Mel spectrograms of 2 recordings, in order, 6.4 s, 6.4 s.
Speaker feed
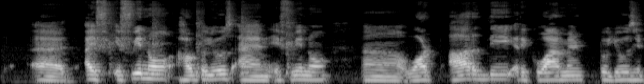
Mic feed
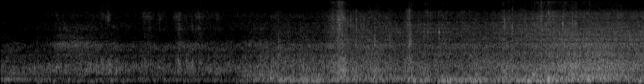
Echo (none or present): none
